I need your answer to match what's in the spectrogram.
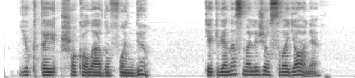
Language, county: Lithuanian, Telšiai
